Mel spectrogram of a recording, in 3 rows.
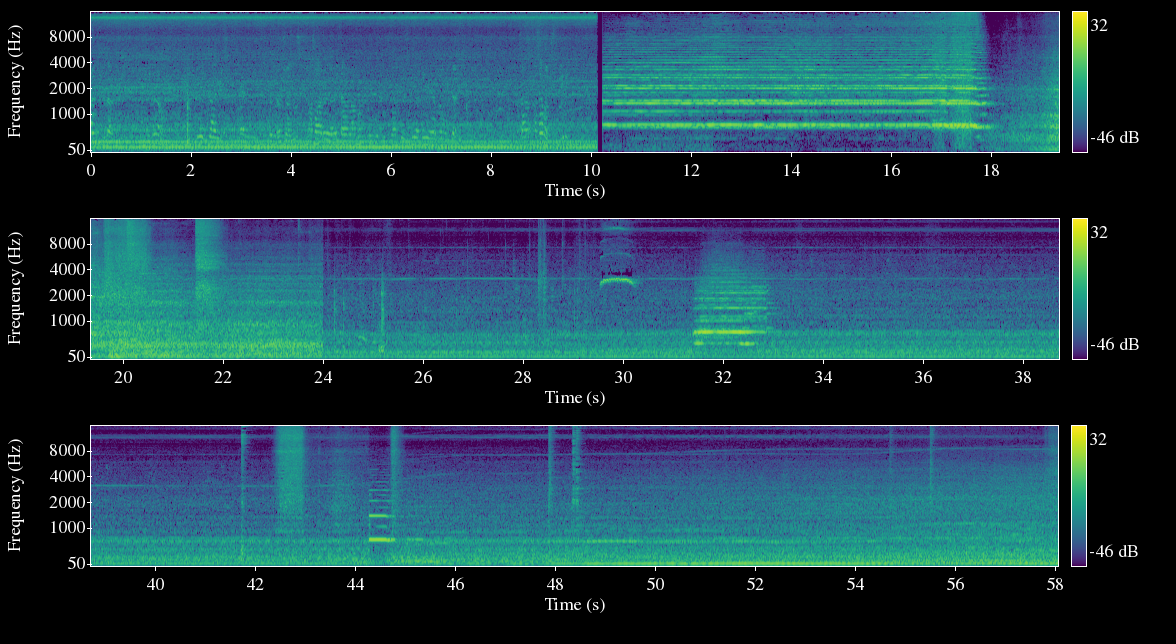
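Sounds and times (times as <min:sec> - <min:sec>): low train rumble: 0:00.0 - 0:58.0
train horn blasts: 0:10.2 - 0:18.2, 0:31.4 - 0:33.1, 0:44.2 - 0:45.2
high whistle: 0:29.5 - 0:30.4.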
